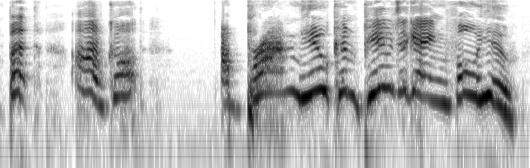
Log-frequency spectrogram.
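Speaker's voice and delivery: high coaxing fake-mum voice; wolf tempting. Wolf luring the kids with a game, high coaxing voice. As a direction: dangle the bait sweetly.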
